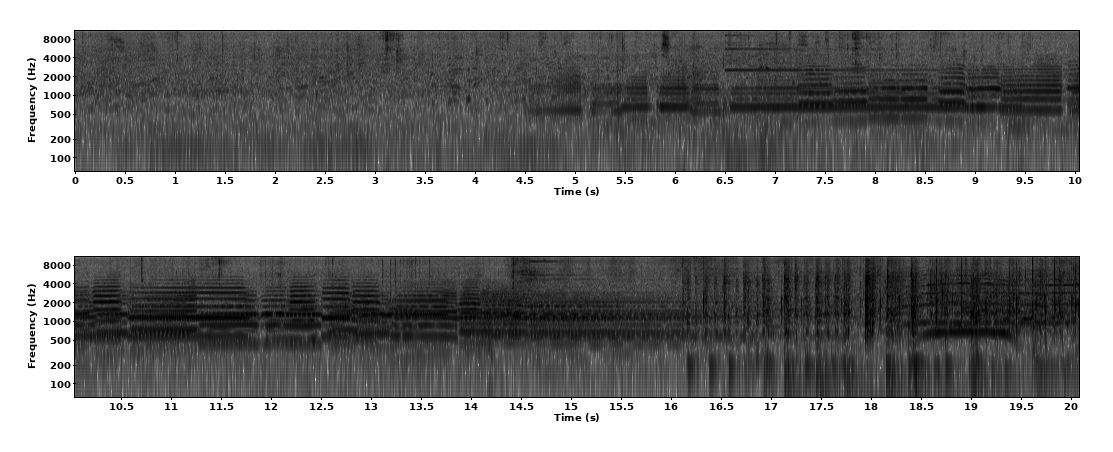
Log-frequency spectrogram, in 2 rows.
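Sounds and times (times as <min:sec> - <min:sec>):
marching band brass playing: 0:04.2 - 0:20.0.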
